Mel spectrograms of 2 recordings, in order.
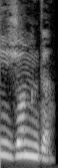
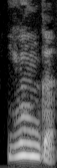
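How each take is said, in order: First: The word begins with a J sound. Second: The word begins with a Y sound. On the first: The speaker calls it wrong. "ما بقولش جونج" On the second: The speaker calls it right. "لا يونج"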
